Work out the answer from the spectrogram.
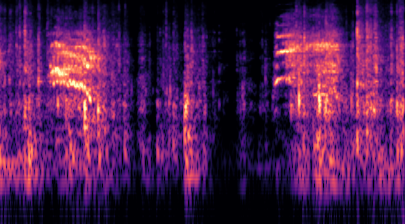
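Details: Raw Alexandrine parakeet chicks being hand-fed. Two rough, scratchy begging squawks about a second apart-length each, separated by clattering and tapping noises.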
